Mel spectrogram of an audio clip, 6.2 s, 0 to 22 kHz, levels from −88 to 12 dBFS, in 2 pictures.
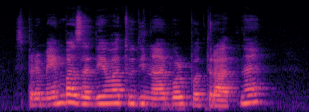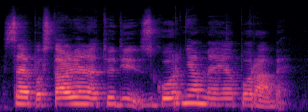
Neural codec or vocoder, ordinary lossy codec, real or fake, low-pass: none; none; real; 19.8 kHz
